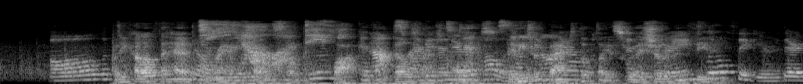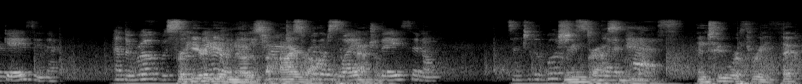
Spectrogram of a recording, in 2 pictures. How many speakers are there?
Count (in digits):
3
